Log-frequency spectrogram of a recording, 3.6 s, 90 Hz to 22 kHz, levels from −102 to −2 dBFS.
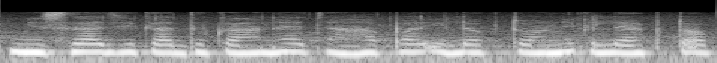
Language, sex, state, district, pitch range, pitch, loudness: Hindi, female, Bihar, West Champaran, 220-235 Hz, 225 Hz, -12 LUFS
